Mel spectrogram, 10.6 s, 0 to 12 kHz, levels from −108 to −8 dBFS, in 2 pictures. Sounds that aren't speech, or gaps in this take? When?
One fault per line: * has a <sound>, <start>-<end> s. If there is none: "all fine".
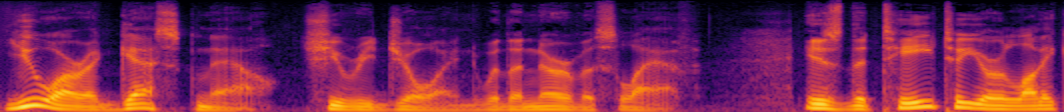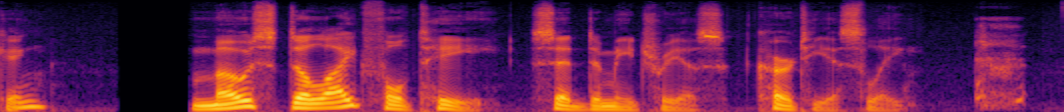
* has a cough, 10.2-10.5 s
